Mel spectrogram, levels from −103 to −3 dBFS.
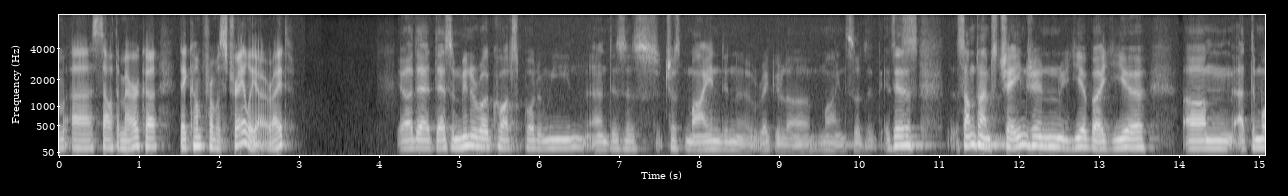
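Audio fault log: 3.08–4.24 s, comfort noise in place of the background: for about 1.16 s the room noise, roughly 36 dB below the speech, gives way to a steady, smoother noise about 4 dB quieter, likely receiver-generated filler during a transmission pause on this G.722 call path.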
